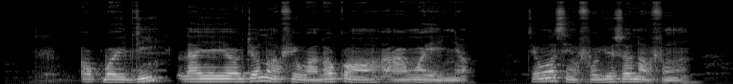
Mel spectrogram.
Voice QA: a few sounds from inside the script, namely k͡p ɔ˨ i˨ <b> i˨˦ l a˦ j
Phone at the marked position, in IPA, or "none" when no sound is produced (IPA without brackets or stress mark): d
